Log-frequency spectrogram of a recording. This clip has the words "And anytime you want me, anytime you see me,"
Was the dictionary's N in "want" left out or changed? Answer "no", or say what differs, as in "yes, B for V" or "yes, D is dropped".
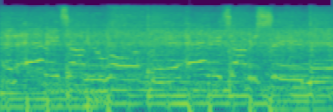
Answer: yes, N is dropped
